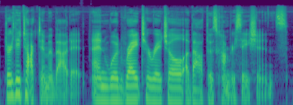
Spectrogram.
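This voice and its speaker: A woman's voice: deep voice, quick pace, gravelly, clear, resonant tone, no echo, studio quality. Reflective woman narrating a documentary podcast. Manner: conversational, reflective storytelling. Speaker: podcast host. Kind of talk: scripted narration.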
